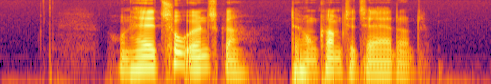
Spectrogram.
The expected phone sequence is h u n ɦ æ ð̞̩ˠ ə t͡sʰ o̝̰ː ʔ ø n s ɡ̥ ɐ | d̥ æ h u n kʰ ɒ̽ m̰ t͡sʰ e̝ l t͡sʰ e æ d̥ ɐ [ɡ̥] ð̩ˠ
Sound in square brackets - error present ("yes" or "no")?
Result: yes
